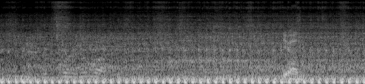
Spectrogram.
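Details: Rusi 125/150/175 motorcycle, kick-started, with a drained battery and a suspected lack of supply from the regulator's red wire. A steady single-cylinder idle thumps two to three times a second before the engine dies when the fuse is pulled. Normal running before the stall.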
